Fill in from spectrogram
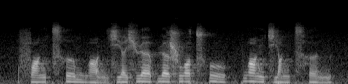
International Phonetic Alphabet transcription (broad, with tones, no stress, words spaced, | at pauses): fɑ˨˦ŋt͡sʰɹ̩˥˨ mwɑ̰˨˩ŋ ɕjɛ˨˦ɕɥɛ˥˨pɥɛ˥˨ ʂwɔ˦t͡sʰu˥˨ | pwɑ˥˨ŋt͡ɕjɑ˩ŋ t͡sʰə̰˨˩n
